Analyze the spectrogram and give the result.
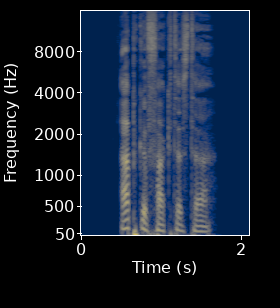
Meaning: inflection of abgefuckt: 1. strong/mixed nominative masculine singular superlative degree 2. strong genitive/dative feminine singular superlative degree 3. strong genitive plural superlative degree
- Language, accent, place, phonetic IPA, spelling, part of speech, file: German, Germany, Berlin, [ˈapɡəˌfaktəstɐ], abgefucktester, adjective, De-abgefucktester.ogg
